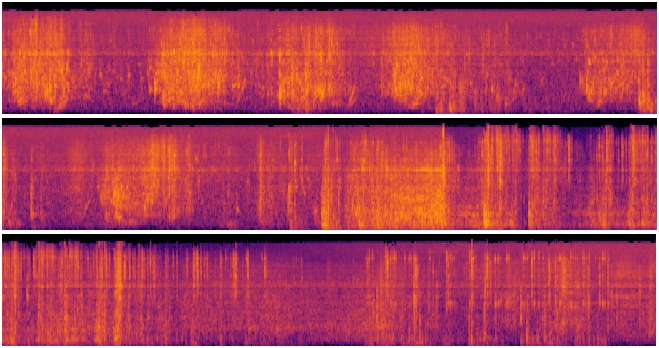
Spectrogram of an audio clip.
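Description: Kayak paddle strokes: the blade dipping and splashing in the water in a steady rhythm of roughly one stroke a second, with a busier run of splashing about halfway through.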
